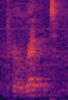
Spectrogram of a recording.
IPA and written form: kəˈrekt (correct)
